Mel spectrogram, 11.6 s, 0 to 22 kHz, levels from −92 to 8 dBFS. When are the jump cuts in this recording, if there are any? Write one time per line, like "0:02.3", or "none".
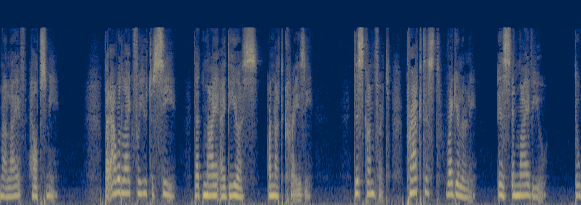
none

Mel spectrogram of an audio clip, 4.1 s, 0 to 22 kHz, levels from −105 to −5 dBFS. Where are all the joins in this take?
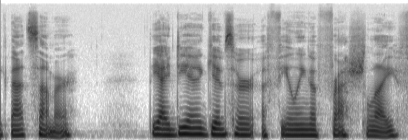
none

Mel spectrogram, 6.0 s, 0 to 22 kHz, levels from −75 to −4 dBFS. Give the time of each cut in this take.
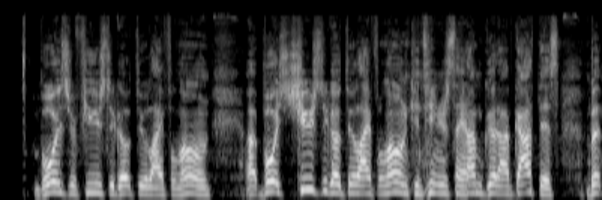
0:04.6

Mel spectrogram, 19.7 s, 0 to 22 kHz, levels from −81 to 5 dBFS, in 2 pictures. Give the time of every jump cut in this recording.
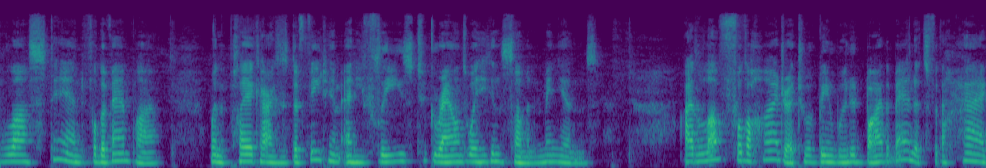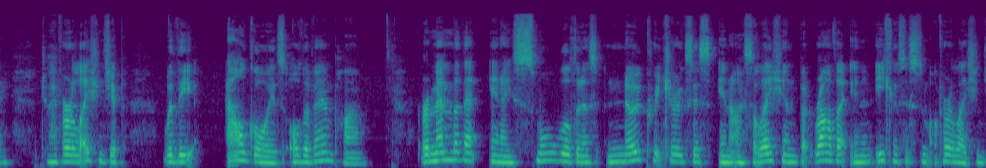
none

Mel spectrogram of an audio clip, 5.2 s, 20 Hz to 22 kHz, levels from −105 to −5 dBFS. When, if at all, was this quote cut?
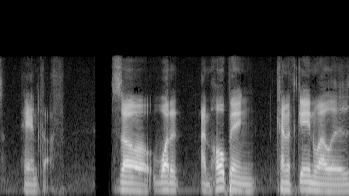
none

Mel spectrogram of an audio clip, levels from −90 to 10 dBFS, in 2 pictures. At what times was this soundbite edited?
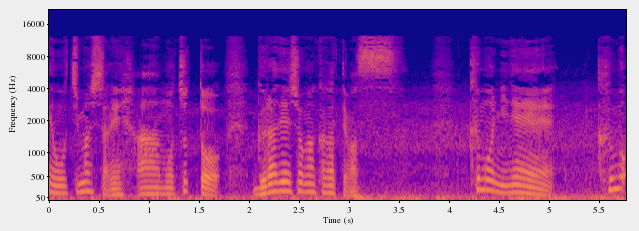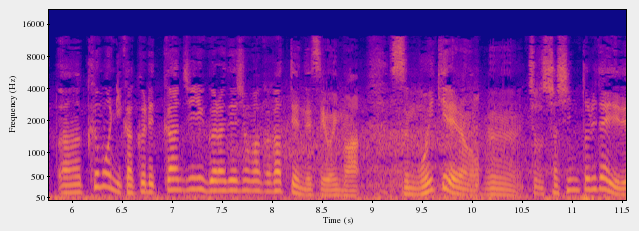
0:06.9
0:10.1

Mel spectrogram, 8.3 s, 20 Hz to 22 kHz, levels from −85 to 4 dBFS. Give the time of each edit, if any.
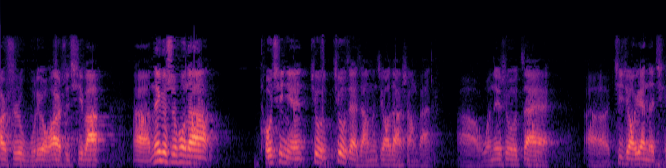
none

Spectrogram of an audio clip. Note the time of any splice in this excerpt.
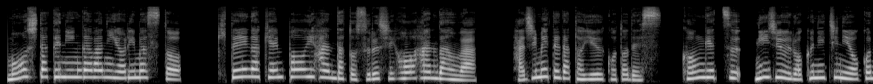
0:06.7

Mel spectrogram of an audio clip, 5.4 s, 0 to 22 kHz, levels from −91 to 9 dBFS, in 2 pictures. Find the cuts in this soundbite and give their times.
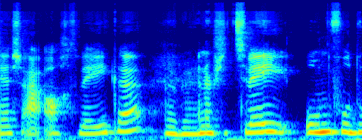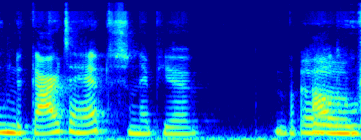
none

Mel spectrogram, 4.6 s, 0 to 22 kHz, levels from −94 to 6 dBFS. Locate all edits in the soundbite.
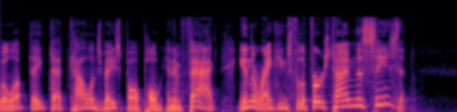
0:01.6

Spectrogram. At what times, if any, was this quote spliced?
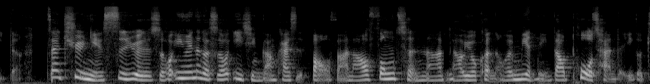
0:04.4

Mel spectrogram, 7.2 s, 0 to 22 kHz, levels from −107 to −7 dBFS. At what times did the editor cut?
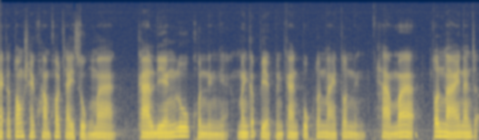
none

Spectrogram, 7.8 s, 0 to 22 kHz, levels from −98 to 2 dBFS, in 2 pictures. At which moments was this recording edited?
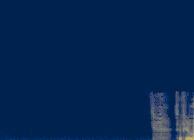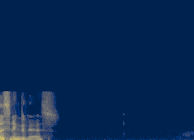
0:03.4

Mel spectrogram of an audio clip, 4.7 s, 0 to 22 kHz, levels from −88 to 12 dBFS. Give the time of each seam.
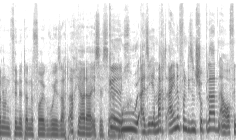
0:02.4

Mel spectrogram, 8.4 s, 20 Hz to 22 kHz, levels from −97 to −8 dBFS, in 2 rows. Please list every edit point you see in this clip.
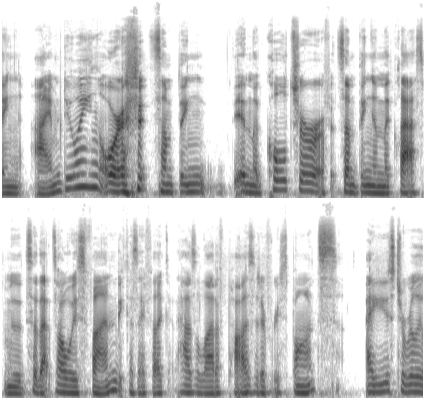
0:04.5

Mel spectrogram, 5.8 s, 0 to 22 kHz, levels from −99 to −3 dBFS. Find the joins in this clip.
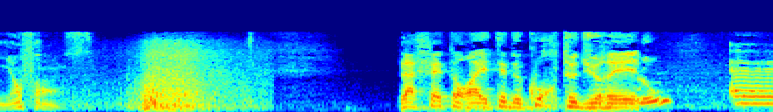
0:04.8

